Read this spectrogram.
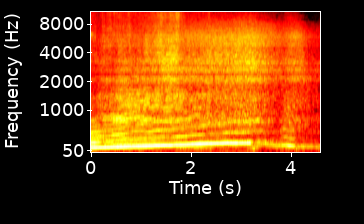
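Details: Toyota Starlet hotrod on slicks at a Curborough Sprint session, after chassis welds were repaired and fuel and ignition gremlins sorted: engine pulls cleanly, pitch climbing steadily through the gear before lifting off, smooth even note, no misfire or stutter.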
